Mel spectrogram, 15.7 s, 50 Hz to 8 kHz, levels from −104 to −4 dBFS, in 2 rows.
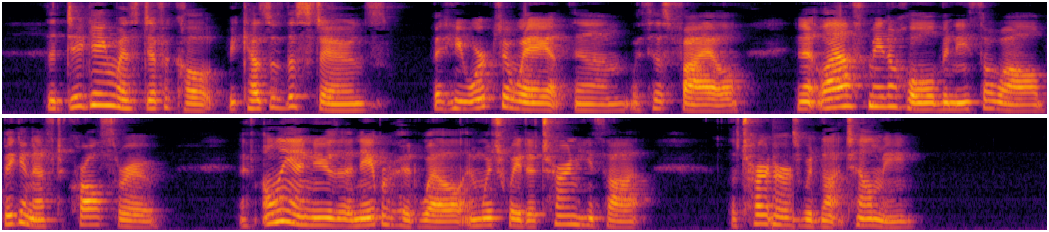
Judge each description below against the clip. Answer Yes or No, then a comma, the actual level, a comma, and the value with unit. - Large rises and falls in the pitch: Yes, wide, 6.1 semitones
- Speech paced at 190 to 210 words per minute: Yes, average, 195 wpm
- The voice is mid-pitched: No, high, 195 Hz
